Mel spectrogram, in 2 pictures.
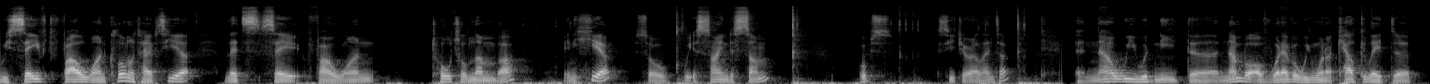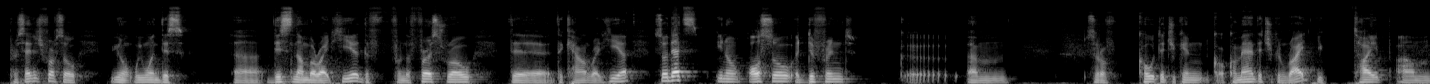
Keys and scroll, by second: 3.0-6.5 typing, 7.9 Return, 9.9-10.6 typing.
